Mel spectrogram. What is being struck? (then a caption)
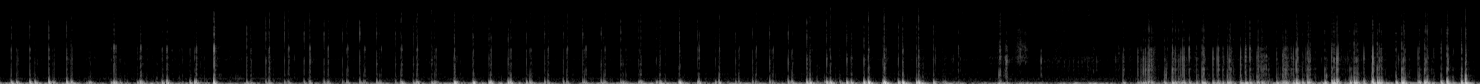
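Leather-covered keyboard. Fingertips and nails tap rapidly on the leather back of a thin, flat, black, tablet-sized Bluetooth keyboard held up in both hands. The taps are soft, dull and low-pitched with almost no ring, coming in a fast steady patter. Near the end they turn into a denser, scratchier tapping.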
